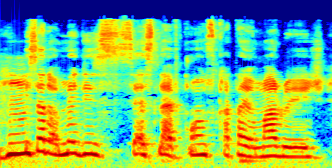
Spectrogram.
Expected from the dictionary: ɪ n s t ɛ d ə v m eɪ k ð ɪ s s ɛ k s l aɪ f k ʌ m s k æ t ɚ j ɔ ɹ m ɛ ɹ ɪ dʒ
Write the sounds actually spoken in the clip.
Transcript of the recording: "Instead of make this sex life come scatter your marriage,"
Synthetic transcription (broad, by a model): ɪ n s t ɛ d ə v m eɪ k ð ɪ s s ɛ s l aɪ f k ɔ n s k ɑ t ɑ j ɔ m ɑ ɹ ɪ dʒ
